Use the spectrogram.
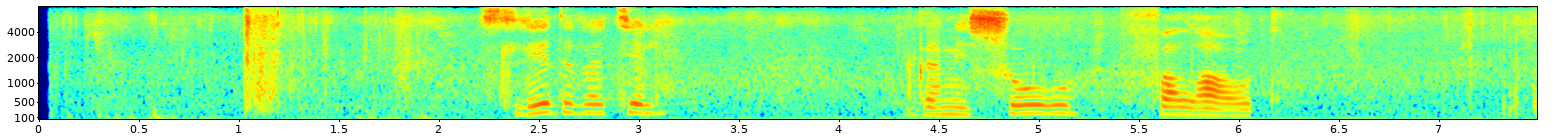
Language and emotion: Russian, neutral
